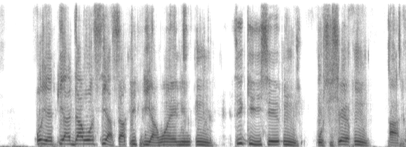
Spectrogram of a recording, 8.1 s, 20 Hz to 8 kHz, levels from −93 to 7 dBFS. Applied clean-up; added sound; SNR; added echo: neural mask model Resemble Enhance denoiser.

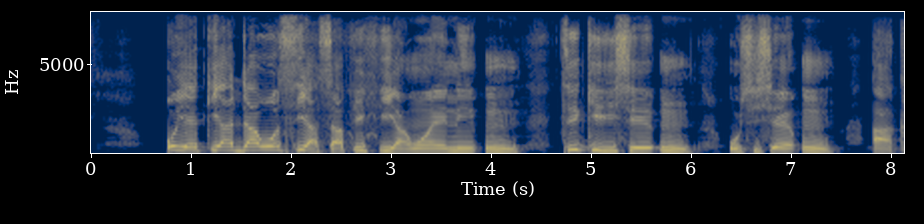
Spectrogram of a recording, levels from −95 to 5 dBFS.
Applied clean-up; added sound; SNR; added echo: none; none; none; none.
